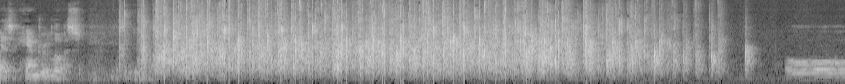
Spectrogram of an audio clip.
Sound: applause

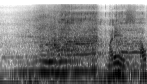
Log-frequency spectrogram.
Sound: angy car noise

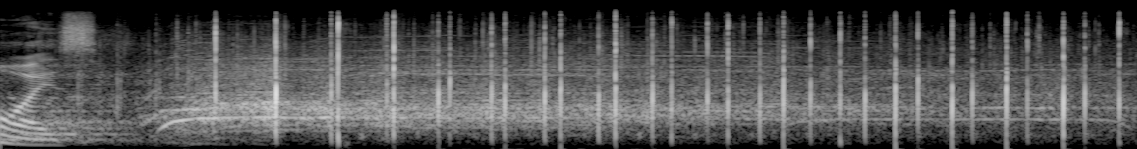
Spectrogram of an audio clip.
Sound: audience applauding

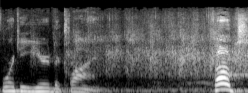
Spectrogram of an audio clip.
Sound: applause

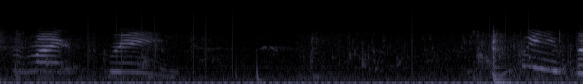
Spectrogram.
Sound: water splashes

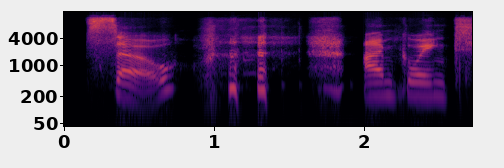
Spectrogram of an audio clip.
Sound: laughs

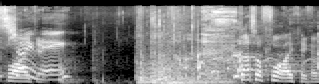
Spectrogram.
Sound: chair bangs

